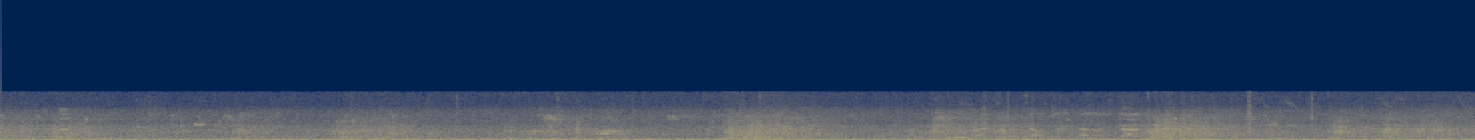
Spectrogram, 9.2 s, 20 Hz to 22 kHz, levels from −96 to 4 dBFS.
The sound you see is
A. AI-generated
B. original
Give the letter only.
A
